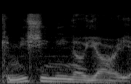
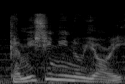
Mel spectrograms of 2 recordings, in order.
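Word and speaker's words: Kamishini no Yari: Well, now that you figured it out, I'll tell you just how fast Kamishi Yari extends. You mispronounced it, Doug. You hear that? It's 500 times faster than that. Kamishi Ninoari isn't the longest sakto, but it's definitely the fastest.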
